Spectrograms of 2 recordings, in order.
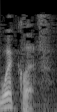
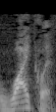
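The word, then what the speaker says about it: Wycliffe: spiritual Reformation footsteps of John Wickliffe or Whitecliff if if that's how you prefer to pronounce his name the morning star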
